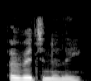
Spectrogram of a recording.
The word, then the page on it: originally: British English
